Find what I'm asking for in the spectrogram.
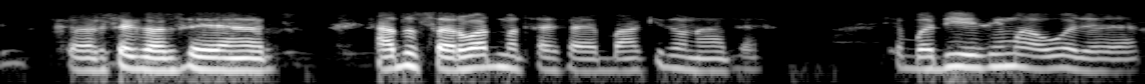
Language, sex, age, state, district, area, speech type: Gujarati, male, 18-30, Gujarat, Anand, urban, conversation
